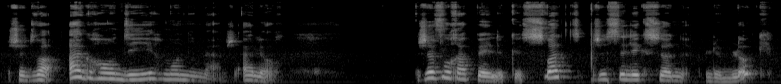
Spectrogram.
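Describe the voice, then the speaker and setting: A woman calmly walking through a software tutorial step by step, narrating her clicks. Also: mid-range voice, husky. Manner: calm step-by-step explaining, unhurried. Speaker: software instructor. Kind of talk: screen-recorded software tutorial.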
